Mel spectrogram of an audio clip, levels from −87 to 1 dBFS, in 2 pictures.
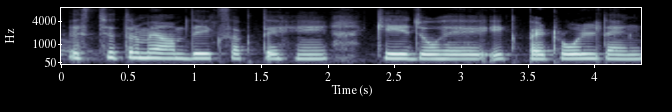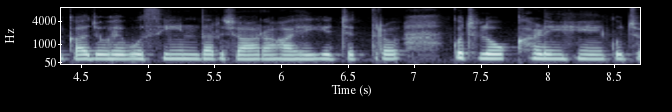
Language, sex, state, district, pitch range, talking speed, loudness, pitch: Hindi, female, Punjab, Fazilka, 195-210 Hz, 195 wpm, -17 LUFS, 195 Hz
